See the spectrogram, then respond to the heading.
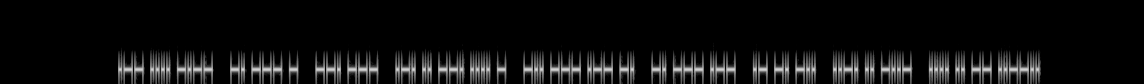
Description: Morse code, heard as a keyed tone, about 44 wpm, 700 Hz. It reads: WHY NOT GO RIGHT DOWN NOW AND FIX HIM?
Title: Sentences from Top 1400 Words 45wpm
